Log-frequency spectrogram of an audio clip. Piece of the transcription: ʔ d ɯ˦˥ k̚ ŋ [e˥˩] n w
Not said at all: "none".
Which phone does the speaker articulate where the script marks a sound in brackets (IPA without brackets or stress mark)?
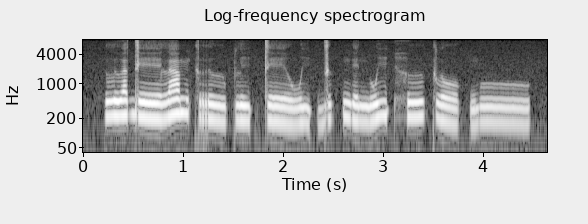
e˧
